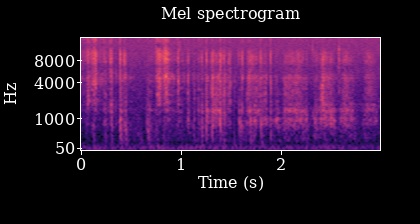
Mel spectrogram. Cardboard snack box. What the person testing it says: it's Hollow at the moment there's nothing inside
